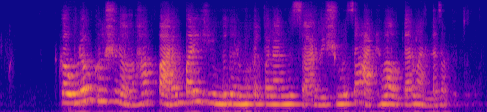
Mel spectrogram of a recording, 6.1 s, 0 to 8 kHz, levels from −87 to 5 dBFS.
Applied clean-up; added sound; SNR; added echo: neural separator model SepFormer DNS4.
